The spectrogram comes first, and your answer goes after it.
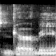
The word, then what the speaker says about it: Derby: cocktail or darby cocktail oh in this case derby it would be darby if it were somewhere in the uk but in this case it's not it's the kentucky derby which means this is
